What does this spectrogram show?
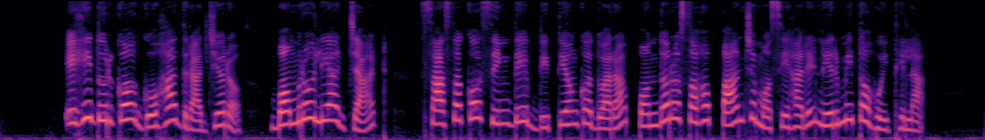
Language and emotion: Odia, neutral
